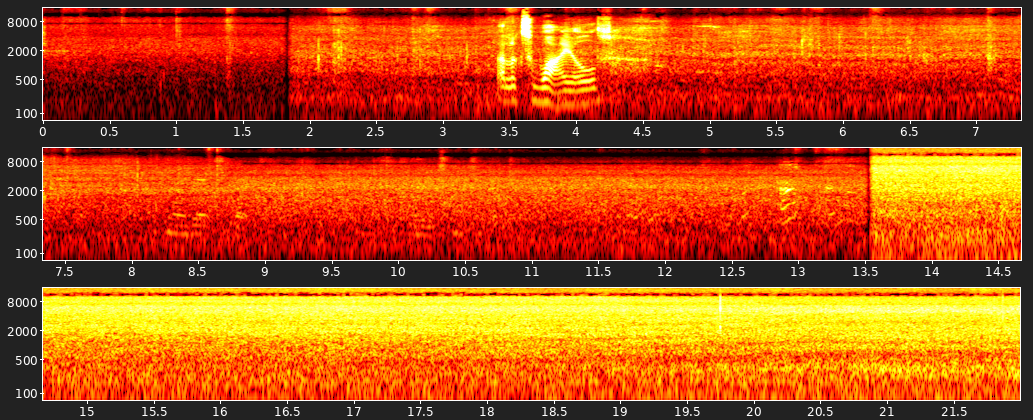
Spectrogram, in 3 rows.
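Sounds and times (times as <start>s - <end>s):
waterfall roar: 13.4s - 22.0s.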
